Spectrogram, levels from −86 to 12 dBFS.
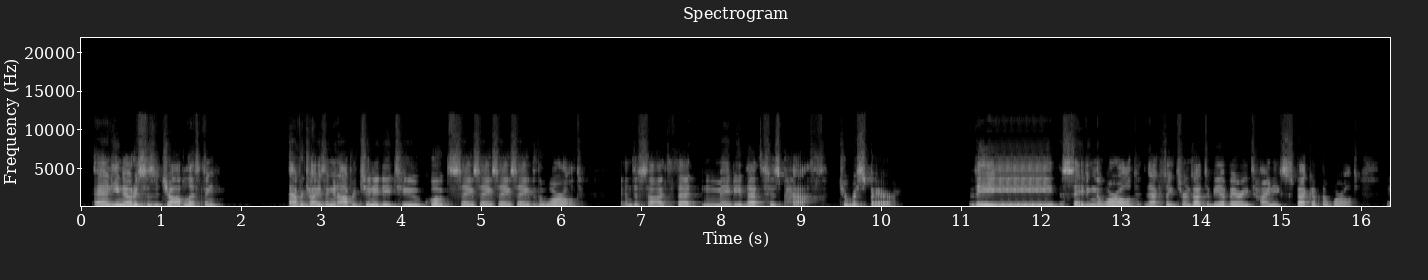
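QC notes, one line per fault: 4.90–5.60 s, repeated frames. A 232 ms block plays three extra times, which fits a run of five compressed frames. It stutters and adds 0.70 s.
11.50–12.05 s, repeated frames. A 93 ms block plays six extra times, which points to two frames resent. The repeats give a rapid stutter and add 0.56 s.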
